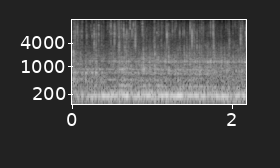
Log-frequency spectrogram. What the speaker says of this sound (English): you just let the liquid come out real slow, like that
